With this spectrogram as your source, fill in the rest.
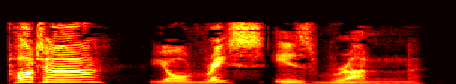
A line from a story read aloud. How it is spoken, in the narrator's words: drawled Lucius Malfoy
